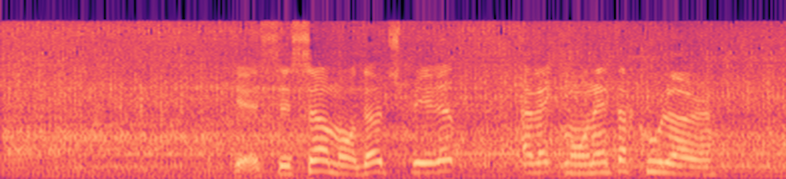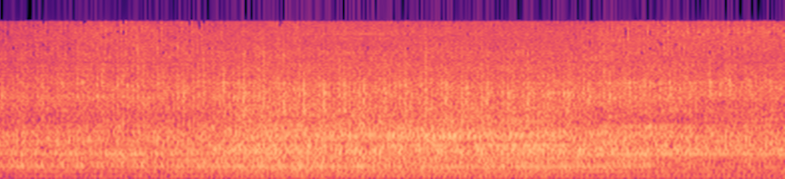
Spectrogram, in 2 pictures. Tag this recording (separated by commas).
Car, Engine, Heavy engine (low frequency), Idling, Vehicle, Speech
